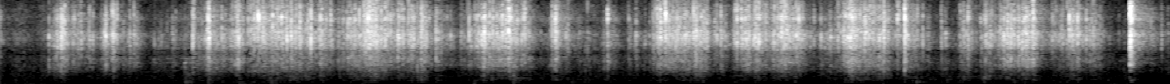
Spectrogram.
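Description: A filled yellow fabric Bananagrams banana pouch is squeezed and rolled between fingers, making the plastic tiles inside rattle. The result is soft, bright, crisp clicking and rustling in uneven bursts, with almost no low end.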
